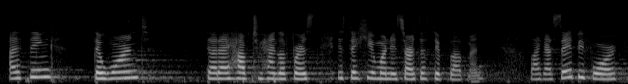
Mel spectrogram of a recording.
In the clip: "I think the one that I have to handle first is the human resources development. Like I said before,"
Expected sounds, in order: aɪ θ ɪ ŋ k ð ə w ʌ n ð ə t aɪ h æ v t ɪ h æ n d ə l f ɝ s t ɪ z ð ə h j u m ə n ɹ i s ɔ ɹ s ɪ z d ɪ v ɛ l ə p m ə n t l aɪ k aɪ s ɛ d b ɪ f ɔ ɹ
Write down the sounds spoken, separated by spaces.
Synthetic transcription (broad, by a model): aɪ θ ɪ ŋ k ð ə w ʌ n ð ə t aɪ h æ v t ɪ h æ n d l f ɝ s t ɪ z ð ə h j u m ə n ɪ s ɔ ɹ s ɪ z d ɪ v ɛ l ə p m ə n t l aɪ k aɪ s ɛ d b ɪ f ɔ ɹ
